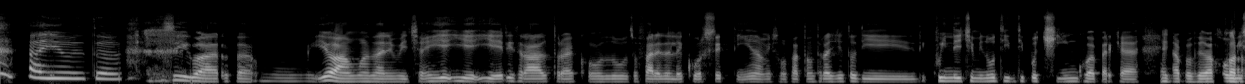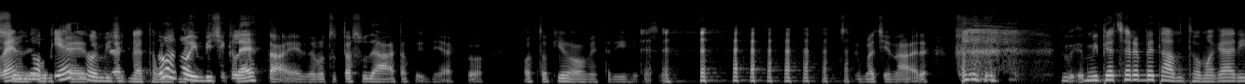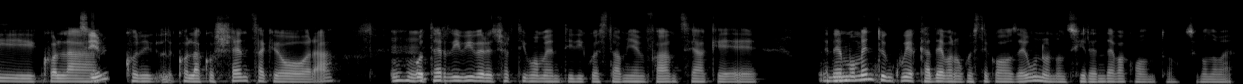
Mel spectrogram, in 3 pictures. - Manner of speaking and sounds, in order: "proprio" said as "propio"; tapping; chuckle; chuckle; other noise
- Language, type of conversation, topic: Italian, unstructured, Qual è il ricordo più felice della tua infanzia?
